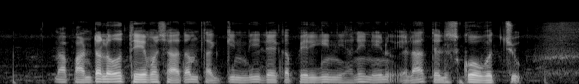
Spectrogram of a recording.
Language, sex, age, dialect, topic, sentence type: Telugu, male, 51-55, Telangana, agriculture, question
